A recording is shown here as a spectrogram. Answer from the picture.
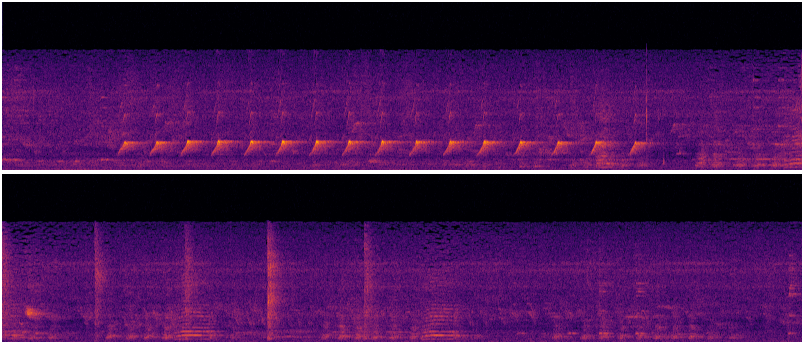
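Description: Bird calling: a fast series of about sixteen high, sharp, upward-sweeping notes, roughly three a second for about five seconds, followed by scattered lower calls and a few sharp ticks.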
